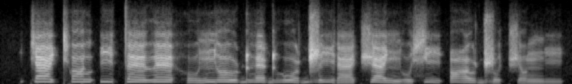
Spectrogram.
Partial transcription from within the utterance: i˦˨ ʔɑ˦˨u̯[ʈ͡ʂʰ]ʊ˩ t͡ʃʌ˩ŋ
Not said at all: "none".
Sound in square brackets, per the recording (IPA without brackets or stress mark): ɖ͡ʐ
